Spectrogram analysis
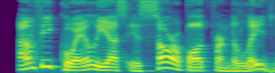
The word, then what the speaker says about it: Amphicoelias: Okay, that might sound really weird for you because it's usually pronounced Amphicoelias in English. But yes, as I said earlier, I'm pronouncing it with classic Latin pronunciation. Amphicoelias is sauropod from the late Jurassic.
